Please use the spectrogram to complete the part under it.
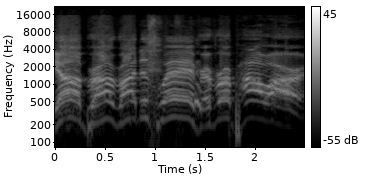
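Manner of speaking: surfer-dude drawl, slow and creaky. Imagining the last Digimon of the Seadramon line talking, in a surfer dude voice. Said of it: "he is going to talk like a surfer dude".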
